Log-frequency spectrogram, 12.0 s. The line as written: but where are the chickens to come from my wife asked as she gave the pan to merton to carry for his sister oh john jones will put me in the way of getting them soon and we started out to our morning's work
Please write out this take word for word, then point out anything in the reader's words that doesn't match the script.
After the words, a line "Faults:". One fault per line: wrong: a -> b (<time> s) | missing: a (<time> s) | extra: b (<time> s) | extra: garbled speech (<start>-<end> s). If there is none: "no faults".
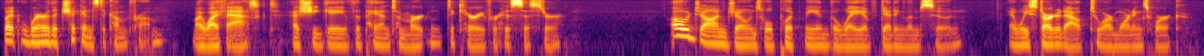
but where are the chickens to come from my wife asked as she gave the pan to merton to carry for his sister oh john jones will put me in the way of getting them soon and we started out to our morning's work
Faults:
no faults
